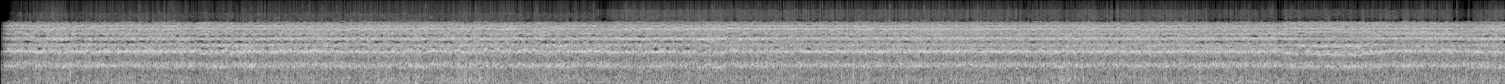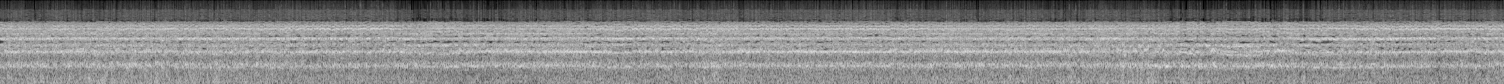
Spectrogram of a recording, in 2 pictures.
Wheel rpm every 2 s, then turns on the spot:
230, 230, 230, 220, 230, 230, 230, 230, 230, 230, 230, 240, 230, 220, 220.
none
